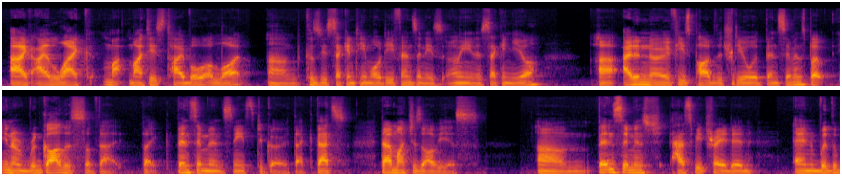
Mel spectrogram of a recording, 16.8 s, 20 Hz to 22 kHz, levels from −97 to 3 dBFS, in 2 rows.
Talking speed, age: 230 wpm, 20-39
